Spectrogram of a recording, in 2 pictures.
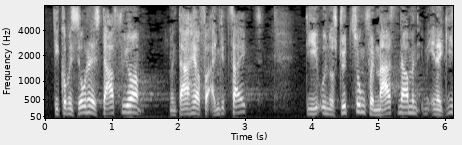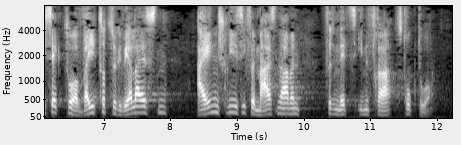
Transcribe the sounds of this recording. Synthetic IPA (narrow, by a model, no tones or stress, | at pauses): d̥iːkʰɔmɪsjoːnhatɛsd̥afyːɐ | ʊnt̚d̥aːɦeːɐfyːɐʔa̰nɡət͡saɪk̚t | d̥iːʔʊntɐʃtʏt͡sʊŋfɔnmaːsnaːmənɪmʔenɛɐɡiːzɛktʰoːɐvaɪtʰɐt͡suɡəveːɐlaɪstn̩ | ʔaɪnʃliːsɪçfɔnmaːsnaːmən | fyːɐdiːnɛt͡sʔɪnfʁ̥astʁ̥ʊktʰuːɐ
